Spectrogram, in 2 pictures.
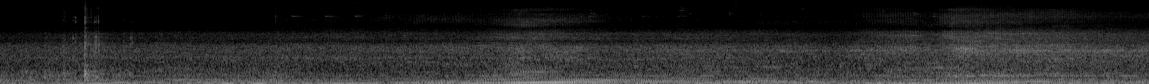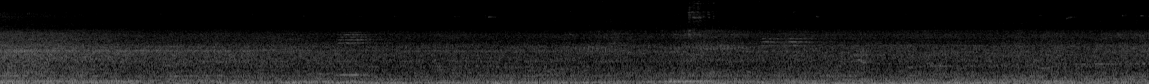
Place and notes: East Beijing Road, Shanghai - Narrow channel
Traffic Sound, Old small streets, Narrow channel, Binaural recordings, Zoom H6+ Soundman OKM II
Shanghai, China, 2 December 2013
